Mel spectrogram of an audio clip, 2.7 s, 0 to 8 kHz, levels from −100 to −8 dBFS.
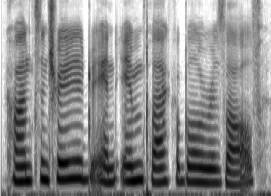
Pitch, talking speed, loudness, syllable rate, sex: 235 Hz, 90 wpm, -14 LUFS, 4.7 syllables/s, female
